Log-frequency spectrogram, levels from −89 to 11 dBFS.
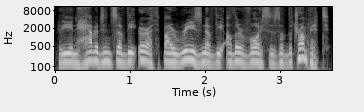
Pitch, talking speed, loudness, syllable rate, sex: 140 Hz, 245 wpm, -18 LUFS, 6.1 syllables/s, male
